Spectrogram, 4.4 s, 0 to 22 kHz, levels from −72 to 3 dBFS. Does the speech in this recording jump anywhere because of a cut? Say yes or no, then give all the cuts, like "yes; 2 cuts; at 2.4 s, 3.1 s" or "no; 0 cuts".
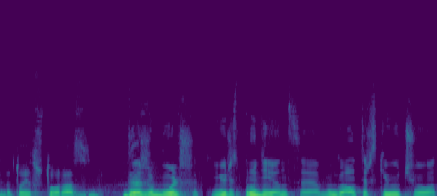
yes; 1 cut; at 1.9 s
